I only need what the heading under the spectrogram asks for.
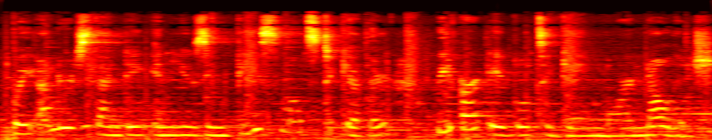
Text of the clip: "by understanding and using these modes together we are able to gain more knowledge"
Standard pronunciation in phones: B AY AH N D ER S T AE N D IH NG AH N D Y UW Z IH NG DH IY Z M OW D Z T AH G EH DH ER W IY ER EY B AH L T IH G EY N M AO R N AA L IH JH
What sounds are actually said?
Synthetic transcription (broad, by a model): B AY AH N D ER S T AE N D IH NG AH N Y UW Z IH NG DH IY Z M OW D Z T AH G EH DH ER W IY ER EY B AH L T IH G EY N M AO R N AA L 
